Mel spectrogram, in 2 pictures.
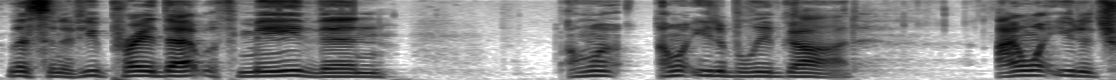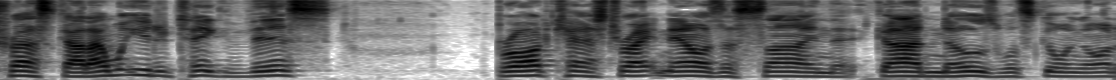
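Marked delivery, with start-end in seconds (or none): none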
